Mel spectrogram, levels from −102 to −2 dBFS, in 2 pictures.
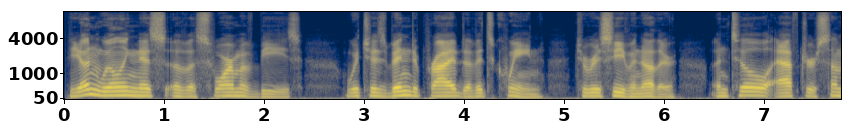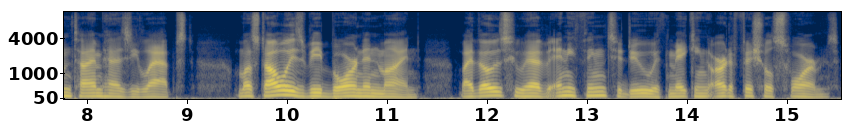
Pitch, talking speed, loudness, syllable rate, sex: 125 Hz, 155 wpm, -20 LUFS, 4.5 syllables/s, male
